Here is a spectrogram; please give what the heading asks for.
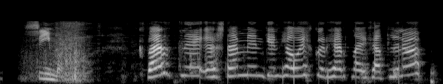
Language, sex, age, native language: Icelandic, female, 11, Icelandic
